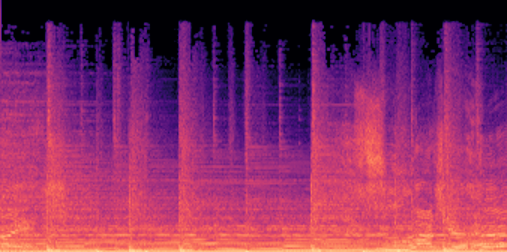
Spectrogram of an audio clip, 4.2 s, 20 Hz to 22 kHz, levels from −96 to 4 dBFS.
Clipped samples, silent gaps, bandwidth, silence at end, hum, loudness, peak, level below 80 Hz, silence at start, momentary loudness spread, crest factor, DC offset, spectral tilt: under 0.1%; none; 16.5 kHz; 0 s; none; -11 LUFS; 0 dBFS; -20 dBFS; 0 s; 3 LU; 10 dB; under 0.1%; -5.5 dB/octave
